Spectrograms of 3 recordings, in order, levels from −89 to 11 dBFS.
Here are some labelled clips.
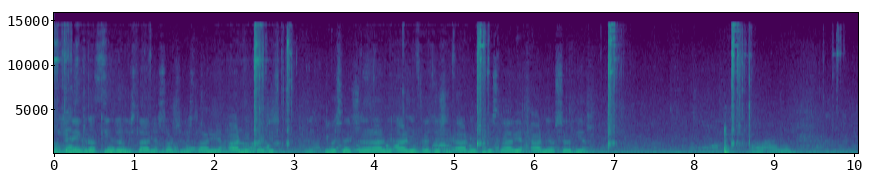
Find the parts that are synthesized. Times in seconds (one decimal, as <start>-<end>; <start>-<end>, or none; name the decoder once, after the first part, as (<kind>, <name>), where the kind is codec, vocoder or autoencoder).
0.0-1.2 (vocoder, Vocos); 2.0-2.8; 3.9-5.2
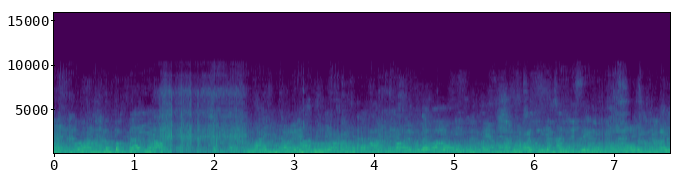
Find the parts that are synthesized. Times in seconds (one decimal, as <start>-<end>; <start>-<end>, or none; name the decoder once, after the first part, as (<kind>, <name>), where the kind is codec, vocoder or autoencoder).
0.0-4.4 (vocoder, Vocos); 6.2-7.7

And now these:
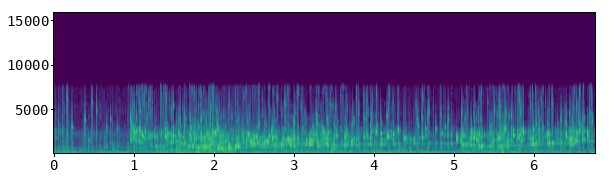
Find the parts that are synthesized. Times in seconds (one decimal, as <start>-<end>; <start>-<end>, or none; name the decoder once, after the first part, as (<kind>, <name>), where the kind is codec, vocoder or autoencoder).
2.5-3.5 (vocoder, Vocos)

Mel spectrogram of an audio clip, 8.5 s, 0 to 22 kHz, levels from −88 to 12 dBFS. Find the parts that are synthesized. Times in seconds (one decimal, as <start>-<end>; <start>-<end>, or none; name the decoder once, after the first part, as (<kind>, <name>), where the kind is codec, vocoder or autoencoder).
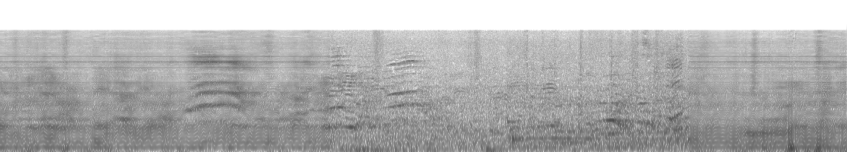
0.0-3.3 (vocoder, Vocos); 6.9-8.5

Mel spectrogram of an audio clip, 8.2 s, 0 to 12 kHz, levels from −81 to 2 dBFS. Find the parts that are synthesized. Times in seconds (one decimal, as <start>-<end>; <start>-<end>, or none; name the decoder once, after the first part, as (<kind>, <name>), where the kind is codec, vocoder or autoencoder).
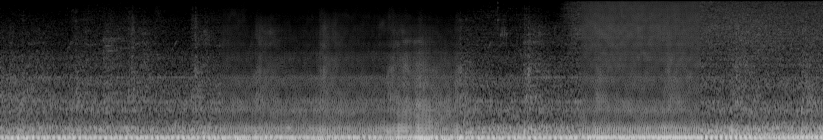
2.2-4.6 (vocoder, Vocos); 5.8-7.0

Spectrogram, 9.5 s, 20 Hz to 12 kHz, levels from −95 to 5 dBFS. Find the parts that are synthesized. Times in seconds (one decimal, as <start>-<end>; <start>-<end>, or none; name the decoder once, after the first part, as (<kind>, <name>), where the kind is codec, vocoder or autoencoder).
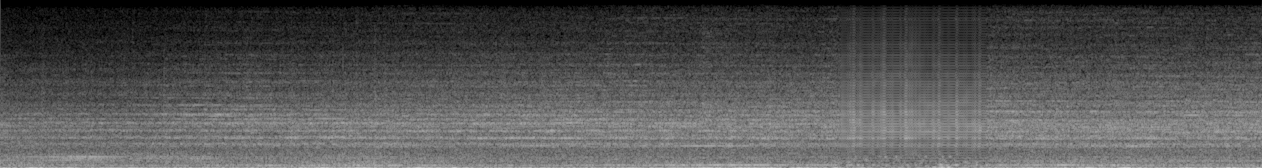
6.3-7.4 (vocoder, Vocos)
